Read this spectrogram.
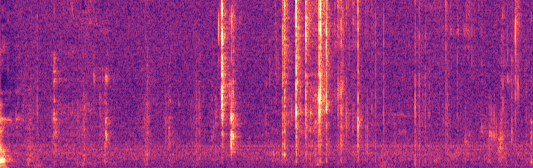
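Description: A young man bites into crispy pork with a loud crunch.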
